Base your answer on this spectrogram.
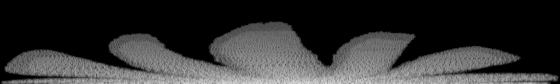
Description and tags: [AudioPaint] seastar
Created with AudioPaint from image of a seastar/flower-like thing.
